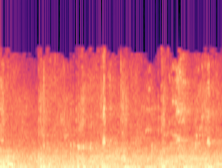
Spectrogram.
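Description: A basketball being dribbled on a hardwood court, a few irregular bounces over a steady murmur of an arena crowd.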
